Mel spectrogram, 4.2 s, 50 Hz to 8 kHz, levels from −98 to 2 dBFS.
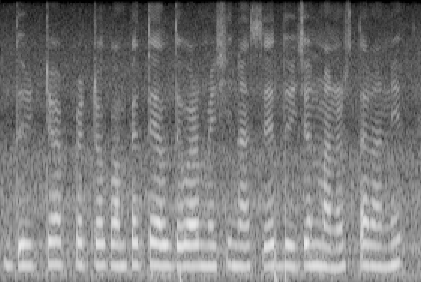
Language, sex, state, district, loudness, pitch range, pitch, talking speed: Bengali, female, Assam, Hailakandi, -14 LUFS, 220-230 Hz, 225 Hz, 155 wpm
